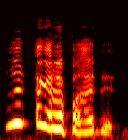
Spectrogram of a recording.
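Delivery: high, laugh-cracked voice; giggling plea; laughing whine. Real, not acted. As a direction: squeak it out through laughter. Laughing while searching his phone.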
